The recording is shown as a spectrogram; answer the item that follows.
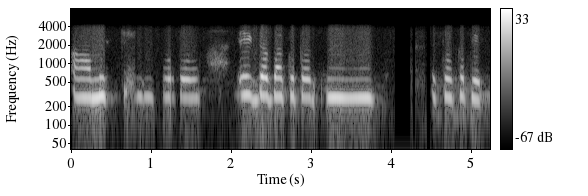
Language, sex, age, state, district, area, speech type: Nepali, female, 18-30, West Bengal, Jalpaiguri, rural, conversation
